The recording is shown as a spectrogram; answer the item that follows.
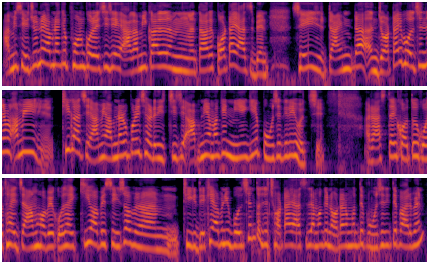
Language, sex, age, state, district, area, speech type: Bengali, female, 18-30, West Bengal, Hooghly, urban, spontaneous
